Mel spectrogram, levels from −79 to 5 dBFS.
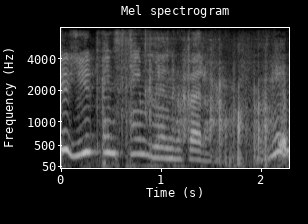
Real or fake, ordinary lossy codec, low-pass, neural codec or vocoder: fake; none; none; codec, 16 kHz, 1 kbps, X-Codec, WavLM features, trained on Multilingual LibriSpeech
